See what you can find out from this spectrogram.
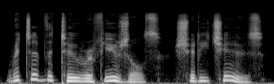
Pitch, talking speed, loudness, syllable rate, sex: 150 Hz, 175 wpm, -16 LUFS, 4.5 syllables/s, male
